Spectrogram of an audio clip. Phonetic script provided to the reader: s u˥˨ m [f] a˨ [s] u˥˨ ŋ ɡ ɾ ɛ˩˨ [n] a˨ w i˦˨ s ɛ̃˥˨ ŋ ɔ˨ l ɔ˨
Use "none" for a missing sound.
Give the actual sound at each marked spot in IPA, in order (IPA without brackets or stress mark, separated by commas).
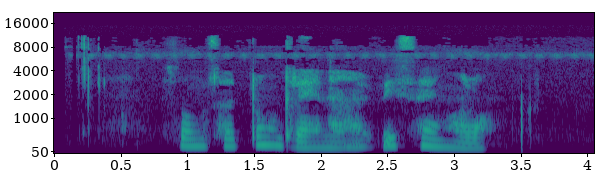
s, t, n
